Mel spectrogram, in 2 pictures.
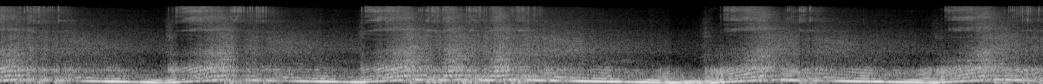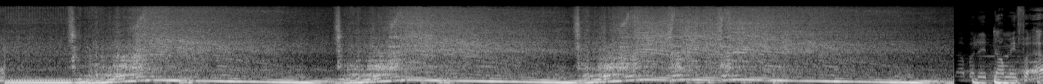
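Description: A Toyota Corolla Altis engine fitted with an aftermarket air intake filter, revved repeatedly up and down in about eight rising and falling sweeps, loud and close, with music playing underneath.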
